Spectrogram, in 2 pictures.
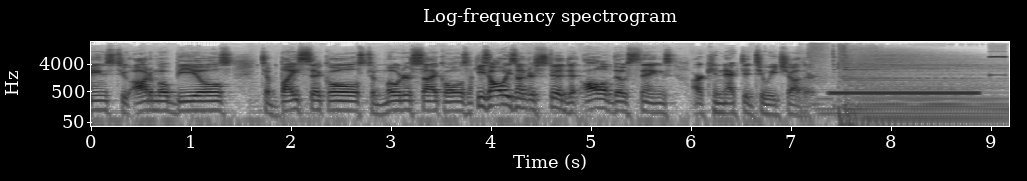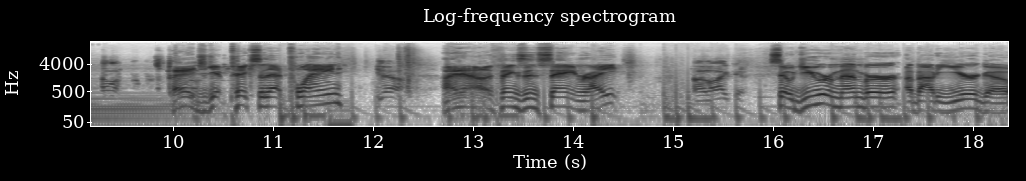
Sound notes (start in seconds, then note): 7.3 phone line ringing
